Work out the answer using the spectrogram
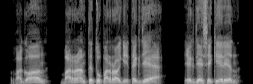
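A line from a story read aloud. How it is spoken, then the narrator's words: Very loud yelling over phone. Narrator (Russian): Звонивший орал в телефон так громко, что его голос без труда можно было услышать, находясь на расстоянии 1,5 метра от динамика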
